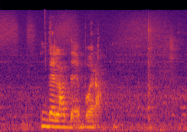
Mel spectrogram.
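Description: A young woman speaks briefly, close up.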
